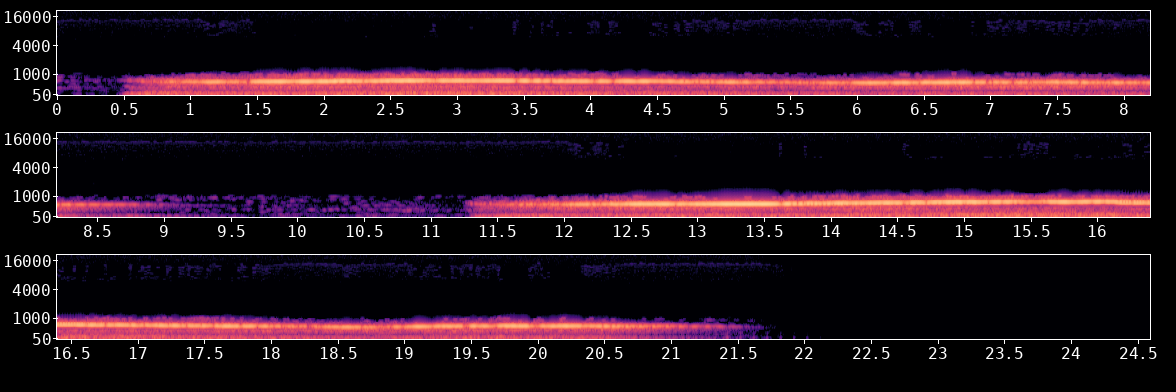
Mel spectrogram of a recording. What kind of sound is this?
Spooky Wind
Made for one of my videos. Thought I'd share. A great whistling wind sound.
